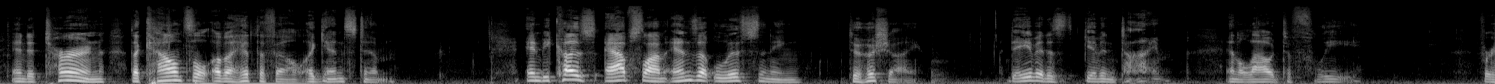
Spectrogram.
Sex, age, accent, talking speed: male, 40-59, American, 105 wpm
